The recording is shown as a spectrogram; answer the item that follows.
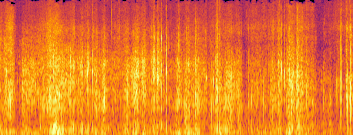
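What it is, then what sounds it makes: Glitter-coated foam sponge. A single soft, solid foam sponge with a glitter-beaded top is scratched and tapped by long pointed nails. A steady, bright crinkling and crackling scratch runs throughout, with short taps that die away almost instantly.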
